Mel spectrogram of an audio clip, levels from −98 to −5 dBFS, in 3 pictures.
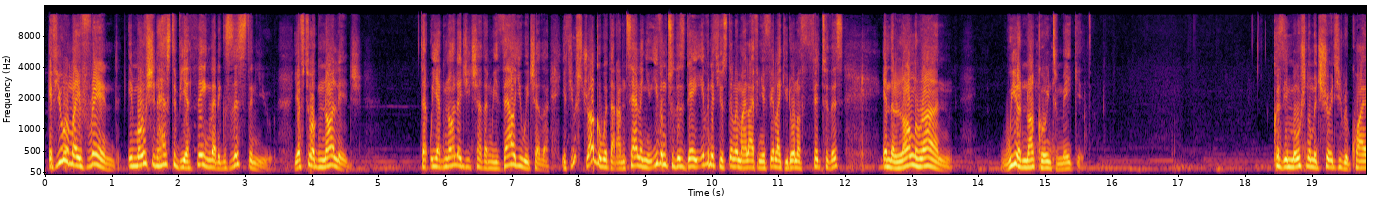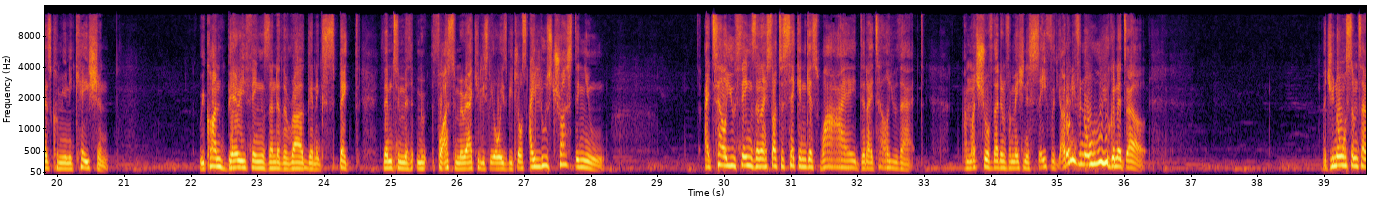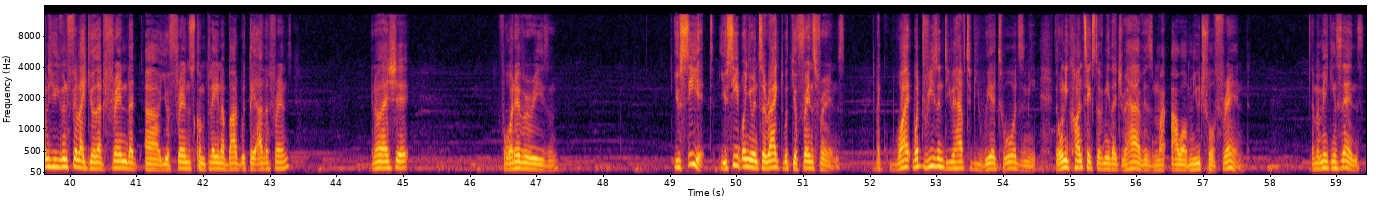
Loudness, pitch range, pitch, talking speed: -16 LUFS, 130-165 Hz, 145 Hz, 205 wpm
